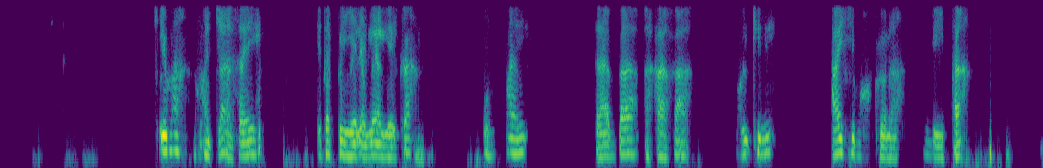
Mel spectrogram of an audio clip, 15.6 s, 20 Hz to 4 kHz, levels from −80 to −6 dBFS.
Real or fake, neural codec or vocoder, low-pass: fake; codec, 24 kHz, 1.5 kbps, HILCodec; 3.6 kHz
